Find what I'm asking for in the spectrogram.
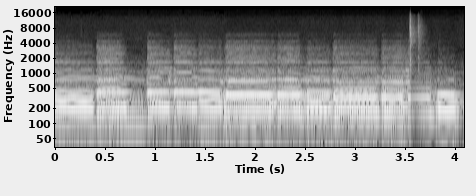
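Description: Electric guitar reamped through a Marshall JCM 2000 amp model on a Digitech RP500, playing a sustained chordal riff with moderate gain, loud and close, with no voices.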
